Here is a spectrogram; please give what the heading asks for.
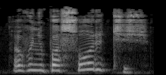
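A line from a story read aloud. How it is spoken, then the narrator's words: Whiny question. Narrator (Russian): хнычущим голосом спросила Лорен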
